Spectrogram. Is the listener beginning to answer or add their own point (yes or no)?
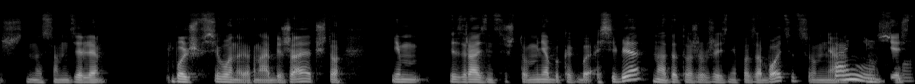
no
